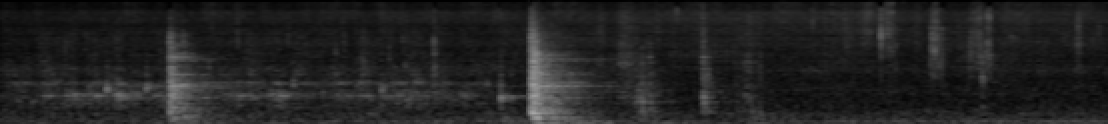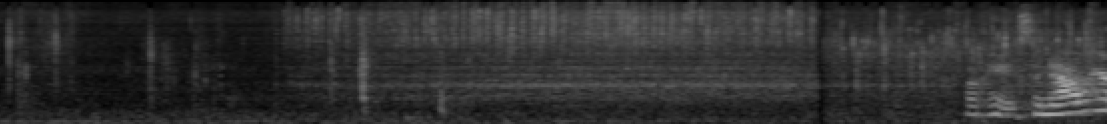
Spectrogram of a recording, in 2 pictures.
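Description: Butter is dropped into a hot sugar mixture for caramel, giving soft sizzling and bubbling with scattered clinks and stirring sounds at close range. The sizzle builds louder toward the end.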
